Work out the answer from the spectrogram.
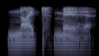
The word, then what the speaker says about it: nightmare: So, just careful how you pronounce nightmare. Nightmare. Good. Okay. Have to make that t sound in the middle.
